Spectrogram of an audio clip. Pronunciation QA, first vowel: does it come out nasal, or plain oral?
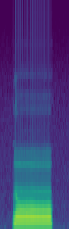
nasal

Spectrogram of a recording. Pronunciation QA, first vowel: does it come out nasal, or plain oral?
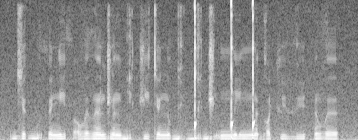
oral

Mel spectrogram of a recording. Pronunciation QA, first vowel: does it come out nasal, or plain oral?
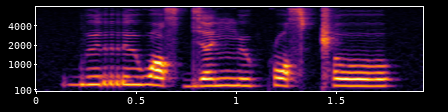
oral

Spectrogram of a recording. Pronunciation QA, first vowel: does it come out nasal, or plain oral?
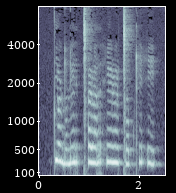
nasal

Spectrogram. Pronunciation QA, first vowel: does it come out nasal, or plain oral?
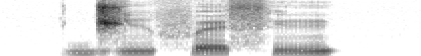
oral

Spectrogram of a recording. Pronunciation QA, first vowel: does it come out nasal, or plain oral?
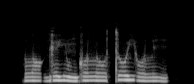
oral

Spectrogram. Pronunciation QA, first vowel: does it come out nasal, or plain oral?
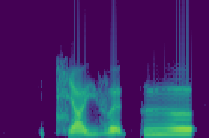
oral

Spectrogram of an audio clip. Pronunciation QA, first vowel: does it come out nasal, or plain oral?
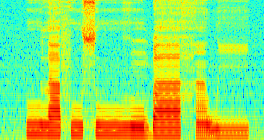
oral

